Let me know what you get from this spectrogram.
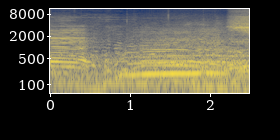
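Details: Sahiwal bull calf at a cattle market in Tangail, Bangladesh, 30 December 2025, bought by a farmer; a loud, low, steady moo held for over a second, with nearby voices and market bustle around it.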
